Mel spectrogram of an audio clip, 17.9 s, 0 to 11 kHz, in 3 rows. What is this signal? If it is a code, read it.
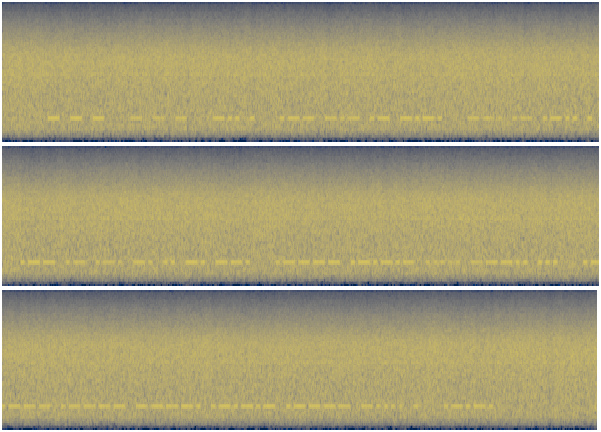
Morse code, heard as a keyed tone, machine-sent, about 32 wpm, 580 Hz, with heavy radio static. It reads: TTT TTT DE WKAC GALE WARNING 1.58S 119.16E <AR>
